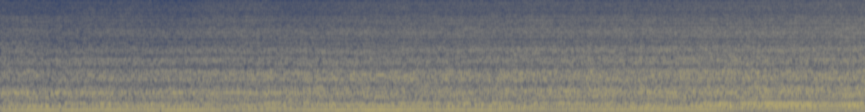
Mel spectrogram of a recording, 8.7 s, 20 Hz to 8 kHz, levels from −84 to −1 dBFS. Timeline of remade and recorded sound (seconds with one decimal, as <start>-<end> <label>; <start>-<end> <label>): 0.0-3.8 recorded; 3.8-4.9 remade; 4.9-8.7 recorded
